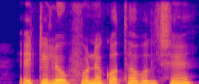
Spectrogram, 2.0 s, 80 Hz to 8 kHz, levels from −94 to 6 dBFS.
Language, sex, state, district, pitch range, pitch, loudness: Bengali, female, West Bengal, Cooch Behar, 215-245 Hz, 230 Hz, -17 LUFS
